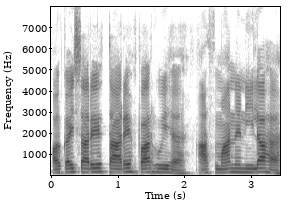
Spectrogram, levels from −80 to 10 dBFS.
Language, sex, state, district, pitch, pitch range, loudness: Hindi, male, Jharkhand, Garhwa, 160 Hz, 150-170 Hz, -17 LUFS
